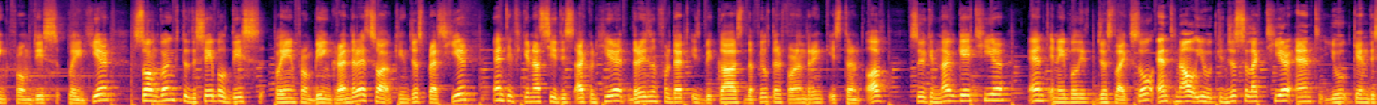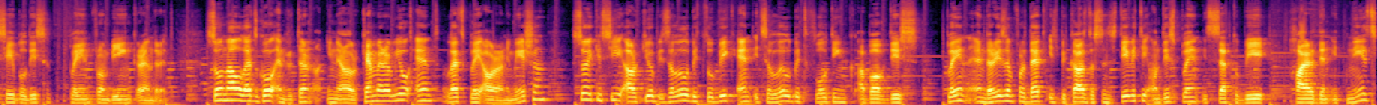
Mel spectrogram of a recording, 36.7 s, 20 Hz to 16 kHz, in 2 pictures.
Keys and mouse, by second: 5.9 middle click, 6.0-11.5 drag, 11.5-15.4 middle drag, 15.4-16.5 drag, 16.5 middle click, 16.7 click, 16.8 middle click, 17.0-20.8 drag, 21.1 KP_0, 23.8 space, 26.4 click, 27.2 space, 30.5 click, 30.5 middle click, 30.5 right click, 33.3-36.7 drag.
